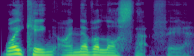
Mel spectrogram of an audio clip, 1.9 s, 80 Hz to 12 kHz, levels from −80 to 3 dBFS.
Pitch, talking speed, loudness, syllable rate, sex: 125 Hz, 185 wpm, -18 LUFS, 4.2 syllables/s, male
